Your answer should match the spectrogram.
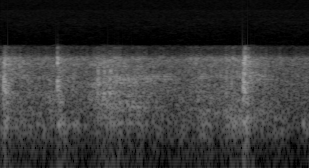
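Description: Faint rustling of bedding as someone moves on a bed, with two short sharp clicks, about half a second in and near the end.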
